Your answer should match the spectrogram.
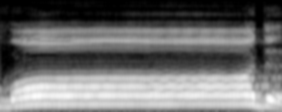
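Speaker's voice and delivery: واد held long on a steady tone; long recitation واد; recited letter. Shown as a demonstration. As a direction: chant واد very slowly. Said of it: "جیسے".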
